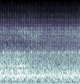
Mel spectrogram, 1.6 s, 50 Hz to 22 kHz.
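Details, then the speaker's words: 2011 Vauxhall/Opel Insignia, no power, codes P0234/P0299, overboost, testing wastegate/boost solenoid wiring: idle steady in level but with an uneven, lumpy beat instead of a smooth hum; rough idle. "I don't know if you can hear but the engine is kind of really rough idling"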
